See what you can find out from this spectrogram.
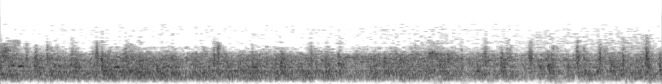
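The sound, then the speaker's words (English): A steady, loud rumble of a train rolling along rails, with faint rhythmic clicks and clatter running through the continuous roar, filling the whole stretch without pause. “Get on the train, Flora.”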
